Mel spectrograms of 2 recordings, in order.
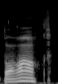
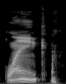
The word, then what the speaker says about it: Blanc: and Benoit Blanc. You almost want to say it like that, Blanc. – I feel like I have to now, because he corrected Jamie Lee Curtis when she called him Blank.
